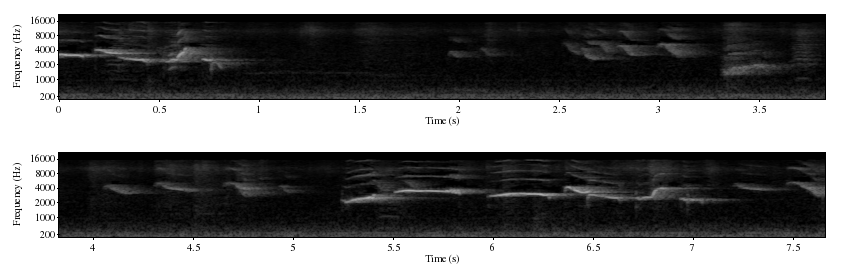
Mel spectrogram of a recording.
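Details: Large-bodied forest oriental magpie-robin, a grade A home hobby bird, in song used as a lure for non-singing magpie-robins: bursts of quick chirps and sweeping notes, a quiet gap, then loud varied whistles over a faint hum.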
